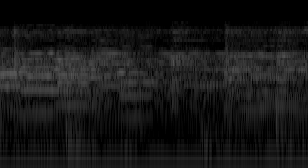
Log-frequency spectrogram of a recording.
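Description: Live forró played on accordion, zabumba drum, triangle and guitar, with no singing: the accordion carries a melody of held notes over regular drum beats.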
